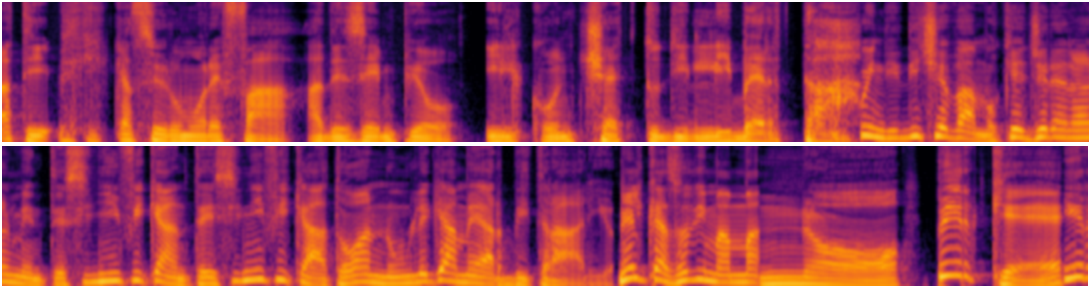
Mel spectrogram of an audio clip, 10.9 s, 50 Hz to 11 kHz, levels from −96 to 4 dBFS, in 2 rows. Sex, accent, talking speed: male, native, 165 wpm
